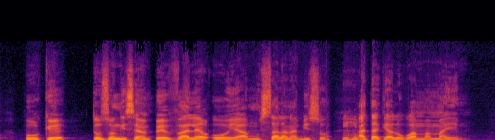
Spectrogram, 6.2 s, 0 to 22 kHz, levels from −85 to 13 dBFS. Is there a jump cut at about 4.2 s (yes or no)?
yes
